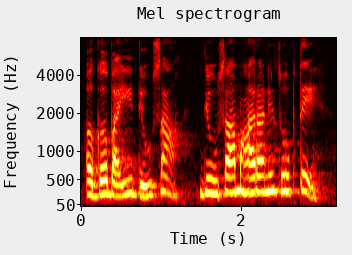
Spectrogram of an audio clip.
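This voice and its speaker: A woman's voice: on the high side, measured pace, a little mellow, husky. A woman doing a nagging older mother-in-law. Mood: scolding. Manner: scolding, taunting. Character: sharp-tongued older mother-in-law, always grumbling.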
